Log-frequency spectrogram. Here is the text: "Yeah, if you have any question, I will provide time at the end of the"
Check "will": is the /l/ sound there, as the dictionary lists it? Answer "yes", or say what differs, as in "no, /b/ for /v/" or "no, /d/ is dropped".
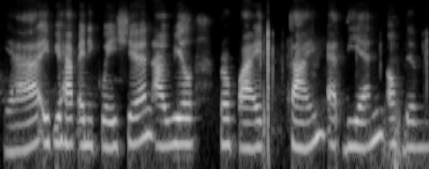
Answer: yes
